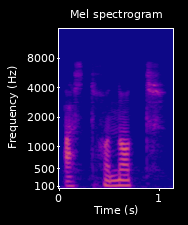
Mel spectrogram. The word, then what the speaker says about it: astronaute: El siguiente ejemplo, astronaute. La combinación A-U en francés se pronuncia O y la palabra astronauta es masculino y femenino.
